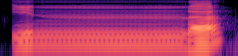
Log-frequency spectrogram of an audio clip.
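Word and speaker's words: إنّ: Maka cara membacanya yaitu kita menahan suara nunnya. Suara nun kita tahan dulu baru dibaca. Jangan langsung innalladzi, tapi tahan dulu 2 ketukan.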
